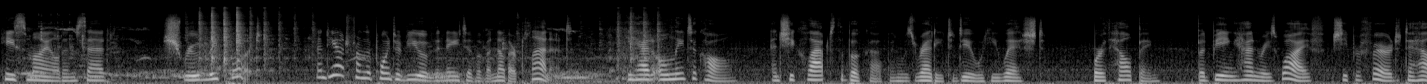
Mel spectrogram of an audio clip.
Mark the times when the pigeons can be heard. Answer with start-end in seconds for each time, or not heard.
0.0-6.8.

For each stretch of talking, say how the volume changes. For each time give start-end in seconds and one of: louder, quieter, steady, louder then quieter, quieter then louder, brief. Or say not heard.
0.0-14.2 steady.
